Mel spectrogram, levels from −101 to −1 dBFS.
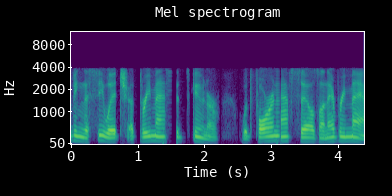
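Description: From 1.38 to 1.74 s, packet loss with pitch repetition breaks up the speech. About 210 ms of audio is missing, scattered across 360 ms, with the longest gap 120 ms. The receiver fills each hole by repeating the last pitch period, so the sound turns buzzy and held, then fades out on the longest gap. At 3.09 to 3.15 s, a shorter 60 ms loss gives a brief held buzz. The narrow telephone band, roughly 250 Hz to 3.7 kHz, carries through both.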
